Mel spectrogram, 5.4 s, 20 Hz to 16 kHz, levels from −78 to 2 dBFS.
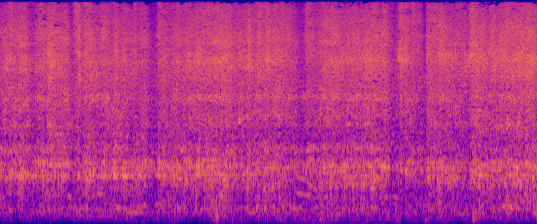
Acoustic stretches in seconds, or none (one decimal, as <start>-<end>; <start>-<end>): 3.4-4.0; 4.5-5.0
